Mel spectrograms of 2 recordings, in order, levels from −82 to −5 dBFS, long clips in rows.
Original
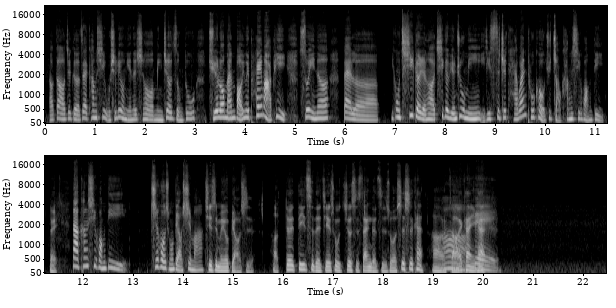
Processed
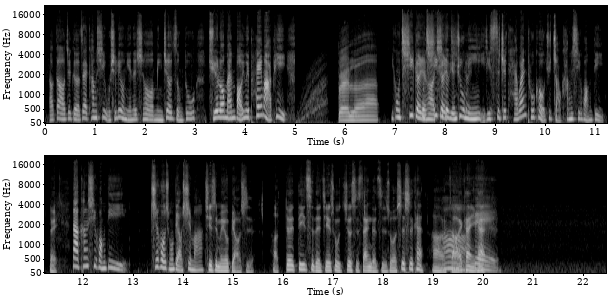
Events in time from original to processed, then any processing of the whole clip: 0:04.99: tape start 1.46 s
0:07.05–0:07.55: delay throw 490 ms, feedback 20%, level −2.5 dB
whole clip: high-shelf EQ 7,200 Hz +5 dB; level −1 dB

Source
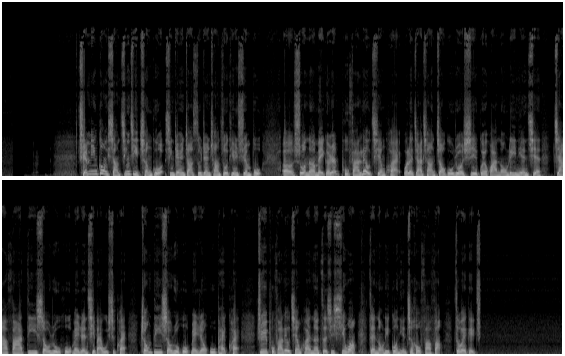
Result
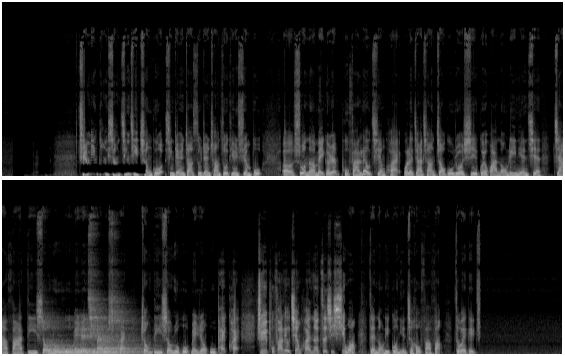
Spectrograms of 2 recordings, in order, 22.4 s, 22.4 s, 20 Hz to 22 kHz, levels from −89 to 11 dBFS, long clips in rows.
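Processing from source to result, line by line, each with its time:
0:01.57–0:02.88: time-frequency box erased 340–1,700 Hz
0:12.02–0:13.55: thrown reverb, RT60 2.7 s, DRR −1 dB
0:15.54–0:18.08: meter weighting curve ITU-R 468

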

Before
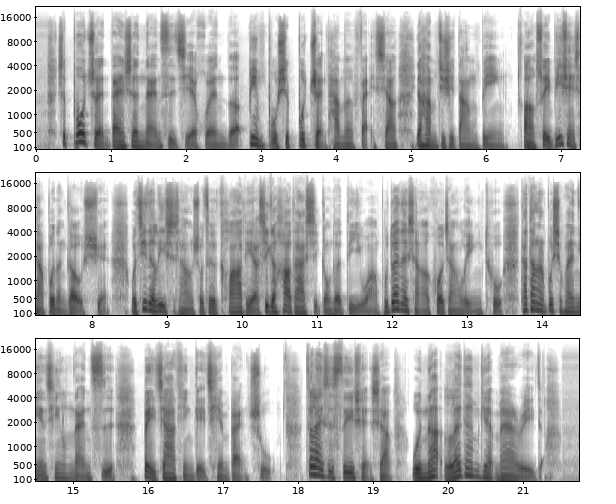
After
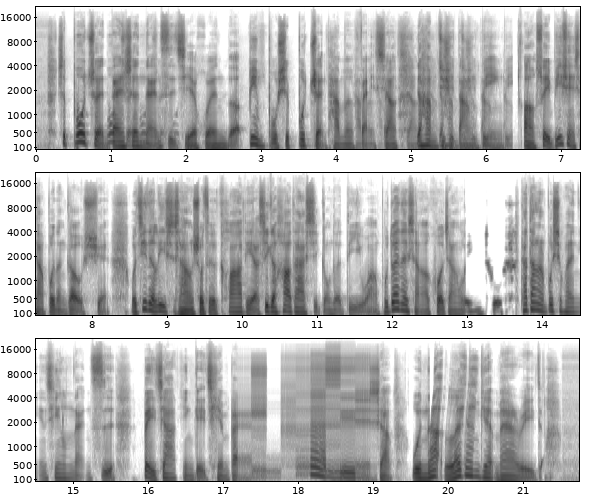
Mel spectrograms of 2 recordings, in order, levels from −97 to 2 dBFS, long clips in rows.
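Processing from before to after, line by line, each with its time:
0:00.52–0:01.00: delay throw 420 ms, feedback 35%, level −11 dB
0:01.98–0:02.57: spectral tilt −2.5 dB per octave
0:03.96–0:06.35: repeating echo 292 ms, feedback 24%, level −11 dB
0:09.10–0:09.52: clip gain +7.5 dB
0:11.08–0:11.67: downward compressor, threshold −27 dBFS
0:12.97–0:13.65: expanding power law on the bin magnitudes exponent 3.3
0:14.22–0:16.49: tremolo along a rectified sine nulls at 1.6 Hz
0:17.18–0:19.05: spectrum averaged block by block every 200 ms
0:19.74–0:20.41: all-pass dispersion highs, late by 76 ms, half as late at 2,900 Hz

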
